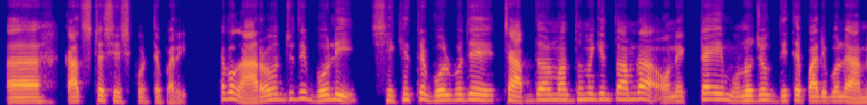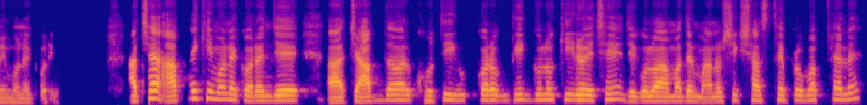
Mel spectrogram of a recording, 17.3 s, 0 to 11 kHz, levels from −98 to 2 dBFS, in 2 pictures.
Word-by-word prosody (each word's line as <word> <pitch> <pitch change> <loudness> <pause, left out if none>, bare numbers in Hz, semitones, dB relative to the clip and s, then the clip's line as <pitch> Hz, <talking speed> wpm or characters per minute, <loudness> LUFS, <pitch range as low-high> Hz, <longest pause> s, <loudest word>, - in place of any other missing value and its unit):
আহ 130 0 +5 0.3
কাজটা 140 +5 +1
শেষ 140 -3 -4
করতে - - -7
পারি। - - -5 0.4
এবং 210 0 +1 0.2
আরো 130 +7 +2 0.2
যদি 210 +2 -4 0.2
বলি 175 +1 +2 0.4
সেক্ষেত্রে 175 +5 -4
বলব 165 +1 +2 0.2
যে, 180 - +2 0.3
চাপ 145 -2 +4
দেওয়ার 175 0 +1
মাধ্যমে 185 +3 -3
কিন্তু 185 +1 -5
আমরা 195 +2 +1 0.2
অনেকটাই 170 +8 -2 0.2
মনোযোগ 155 +4 0
দিতে 155 +1 -2
পারি 140 0 +3
বলে 140 -2 0
আমি 120 +1 -6
মনে 115 0 -8
করি। - - -8 0.8
আচ্ছা 150 +11 +5 0.2
আপনি 155 +9 0
কি 230 - 0
মনে 185 -2 +2
করেন 150 0 +3
যে, 160 - +7 0.5
আ - - +7 0.2
চাপ 140 - +6
দেওয়ার 170 0 +3
ক্ষতিকারক 165 +1 -1
দিকগুলো 175 0 -2
কি 180 -1 -3
রয়েছে? 165 +2 +1 0.2
যেগুলো 145 +1 +2
আমাদের 145 +1 +1
মানসিক 140 +5 -3
স্বাস্থ্যে 160 +2 0
প্রভাব 165 0 0
ফেলে? 185 +2 0
165 Hz, 150 wpm, -24 LUFS, 145-180 Hz, 0.8 s, যে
